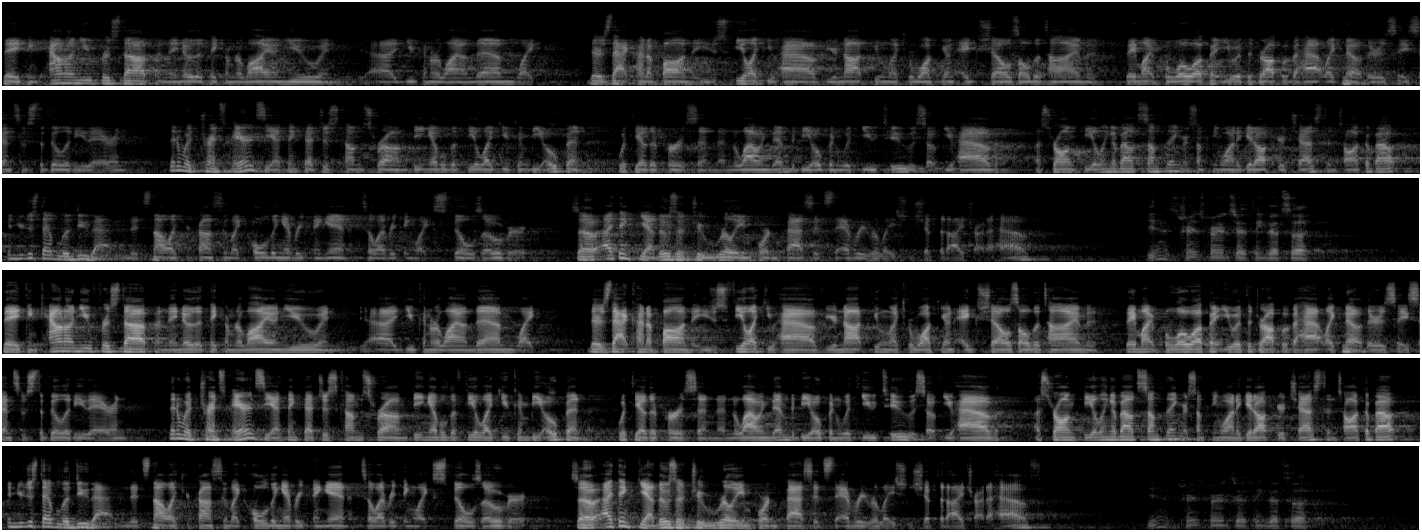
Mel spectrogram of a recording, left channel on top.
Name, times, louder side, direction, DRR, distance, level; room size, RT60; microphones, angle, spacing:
voice 1, 0.0-5.3 5.9-10.9 11.2-15.4 15.9-20.1 20.3-24.2 24.5-28.1 28.4-33.6 34.1-38.7, right 6 dB, 80° right, 13 dB, 0.8 m, -32 dB
voice 2, 39.8-41.4, left 4 dB, 55° left, 4 dB, 1.0 m, -44 dB
27.0 x 26.0 x 8.4 m, 2.2 s
head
